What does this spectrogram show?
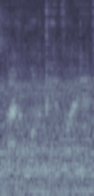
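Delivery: barely audible whisper; hushed mock confession; whispered aside. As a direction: drop to a whisper for a confided thought. Retells his private realization.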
